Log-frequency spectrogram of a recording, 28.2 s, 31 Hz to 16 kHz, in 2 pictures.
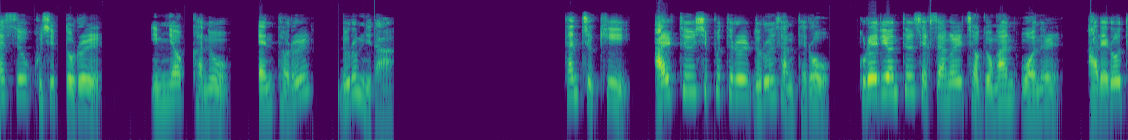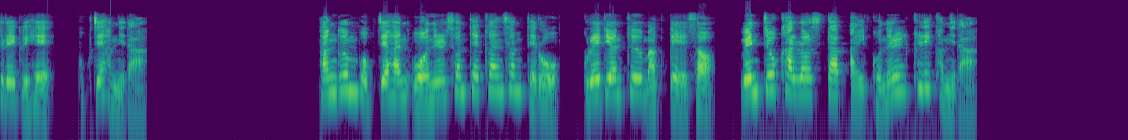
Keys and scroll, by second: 3.0 Return.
